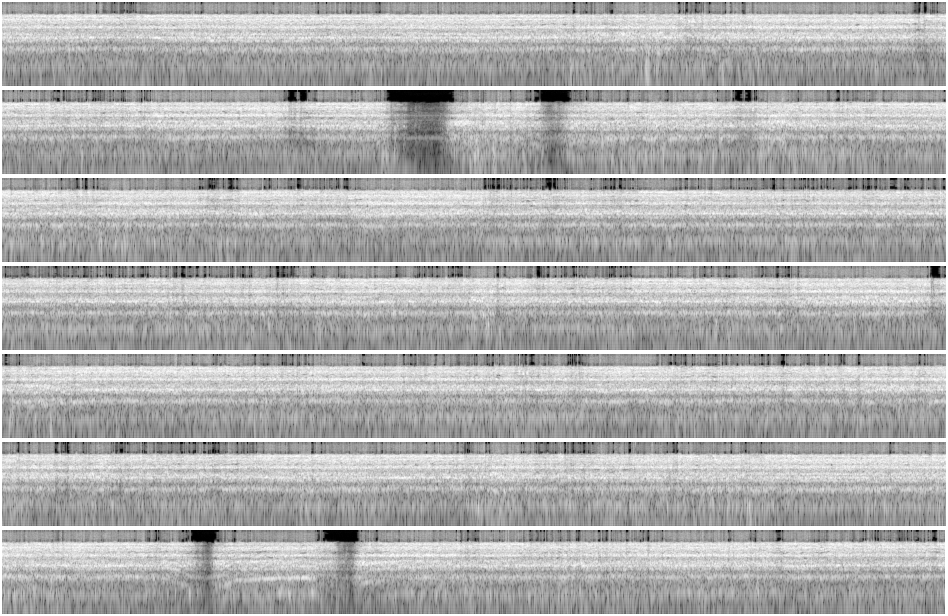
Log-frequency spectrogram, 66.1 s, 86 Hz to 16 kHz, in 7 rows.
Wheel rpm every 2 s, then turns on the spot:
220, 220, 220, 220, 220, 220, 180, 110, 220, 220, 230, 230, 230, 230, 230, 230, 230, 240, 220, 220, 230, 230, 230, 230, 230, 220, 230, 210, 220, 150, 180, 230, 230.
none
